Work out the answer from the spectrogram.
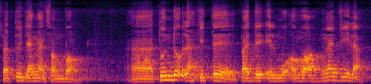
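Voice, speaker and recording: A man preaching in a Malaysian Malay accent, telling a story with animated delivery and rhetorical questions. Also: mid-range voice, normal speed, roomy sound. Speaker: religious preacher. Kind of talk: sermon.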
